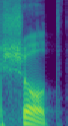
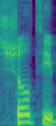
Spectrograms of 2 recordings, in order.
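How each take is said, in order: First: The name ends on the consonant, vowel silent. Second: The name ends with a pronounced final vowel. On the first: The speaker calls it wrong. "They don't say Schult" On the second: The speaker calls it right. "they pronounce Schulte"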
